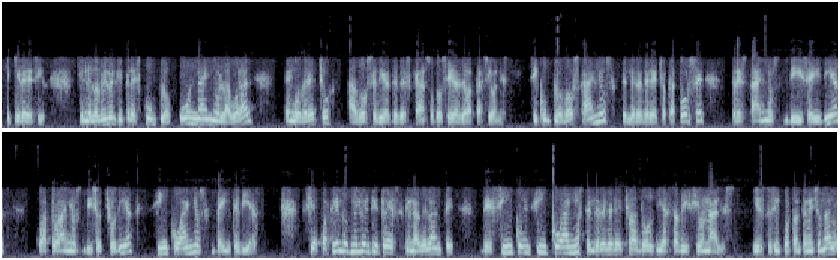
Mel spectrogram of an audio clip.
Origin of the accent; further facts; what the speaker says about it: Mexico; nosotros como mexicanos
